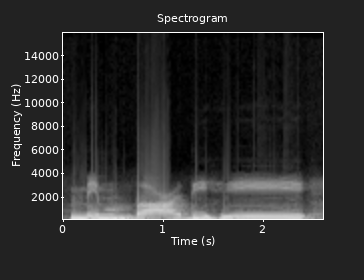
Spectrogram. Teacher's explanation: अब मिम के हमने मीम को नून के साथ अटैच क्यों नहीं किया कि इसके ऊपर छोटी सी मीम आपको नज़र आ रही होगी कि इस मीम के ऊपर साकिन है, तो इसलिए हम नून को नहीं पढ़ेंगे। हम ये मीम के साथ मिलाएंगे।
